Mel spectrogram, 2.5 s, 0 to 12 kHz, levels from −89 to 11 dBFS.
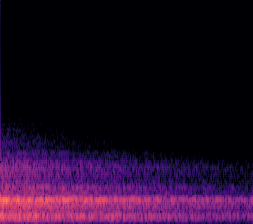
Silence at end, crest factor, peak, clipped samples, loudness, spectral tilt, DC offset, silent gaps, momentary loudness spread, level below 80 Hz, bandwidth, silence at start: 0 s; 16 dB; -12 dBFS; under 0.1%; -30 LUFS; -16 dB/octave; under 0.1%; none; 17 LU; -56 dBFS; 1.4 kHz; 0 s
